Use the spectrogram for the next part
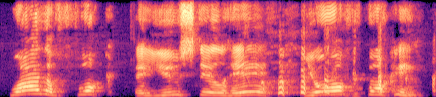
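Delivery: slow, high and loud Manc contempt. Retold or imitated. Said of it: "you do such a good fucking impersonation".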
